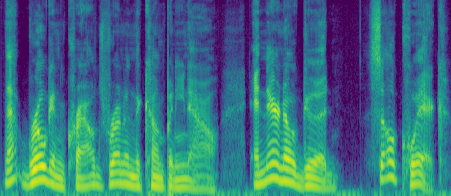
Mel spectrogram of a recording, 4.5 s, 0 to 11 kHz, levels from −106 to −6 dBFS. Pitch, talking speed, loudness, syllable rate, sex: 130 Hz, 175 wpm, -19 LUFS, 4.7 syllables/s, male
